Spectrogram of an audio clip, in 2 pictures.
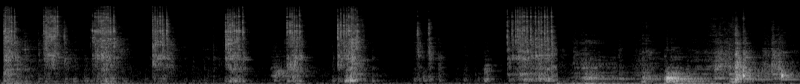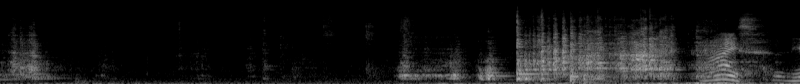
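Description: Socket ratchet clicking in short runs as the oil pan bolts are backed out. Near the end comes a few seconds of metal scraping and clatter as the oil pan is worked loose.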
